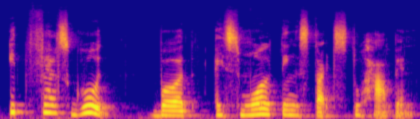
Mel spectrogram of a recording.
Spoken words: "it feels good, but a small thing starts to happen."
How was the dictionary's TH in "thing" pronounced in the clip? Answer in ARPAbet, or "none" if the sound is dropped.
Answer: T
